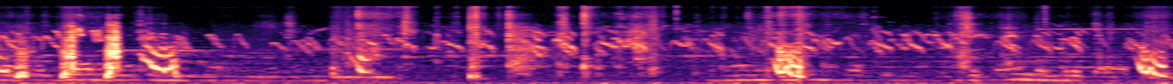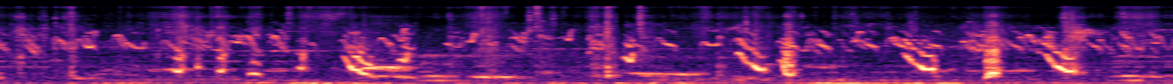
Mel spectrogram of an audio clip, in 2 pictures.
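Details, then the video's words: Many francolin (teetar) chicks peep continuously, short high slurred notes tumbling over each other, with occasional louder clicks and a low hum beneath throughout. "mere jani teetar k khobsorat bachay,bhura titar k chicks"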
